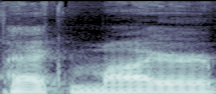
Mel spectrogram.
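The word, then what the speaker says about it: Pachmayr: These have the Pac Mares on them. I've heard it pronounced Pac Meyer, but I say Pac Mare.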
